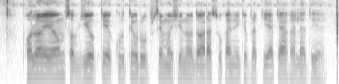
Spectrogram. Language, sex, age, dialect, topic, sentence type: Hindi, male, 18-24, Hindustani Malvi Khadi Boli, agriculture, question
